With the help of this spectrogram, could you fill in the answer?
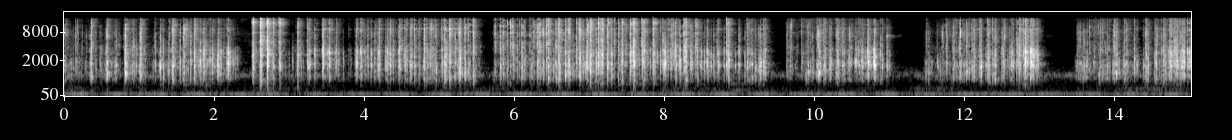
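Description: A compact black plastic mechanical keyboard is held and tilted while fingertips tap and press its plastic keycaps. Rapid, bright clicky clacks come in dense bursts separated by brief pauses, each keystroke short and dry with almost no ring, over a faint steady low hum.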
